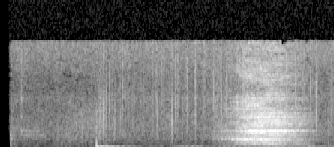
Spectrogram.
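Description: A soft low thump about half a second in, then a faint sigh from a man near the end.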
